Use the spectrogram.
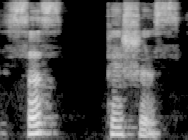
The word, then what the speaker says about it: suspicious: the three letters C I Oh would be pronounced as shell so this word is called suspicious suspicious what does it mean doubtful doubtful take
